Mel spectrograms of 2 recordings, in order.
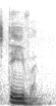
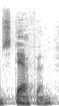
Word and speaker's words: Stephen: Dave does not like this name to be pronounced Stephen. Unfortunately, in some parts of the country, when I looked it up, they do say Stephen. Phonically, Dave is right. There is no V in here. But you know how English is. Names can be pronounced differently. But we will pronounce him Stephan.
